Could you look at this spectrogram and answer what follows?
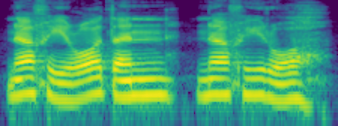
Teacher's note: وقف کی صورت میں ہا کی حرکت ختم ہو گئی تو ہا کی صرف آواز آئے گی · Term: گول ہا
